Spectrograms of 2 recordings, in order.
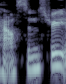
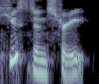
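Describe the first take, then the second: First: The first syllable sounds like 'how'. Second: The first syllable sounds like 'hue'. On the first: "the first time I encountered the H-O-U-S sound, that's the way that your name is pronounced, was when I was in New York" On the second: "The rest of the country pronounces it one way"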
